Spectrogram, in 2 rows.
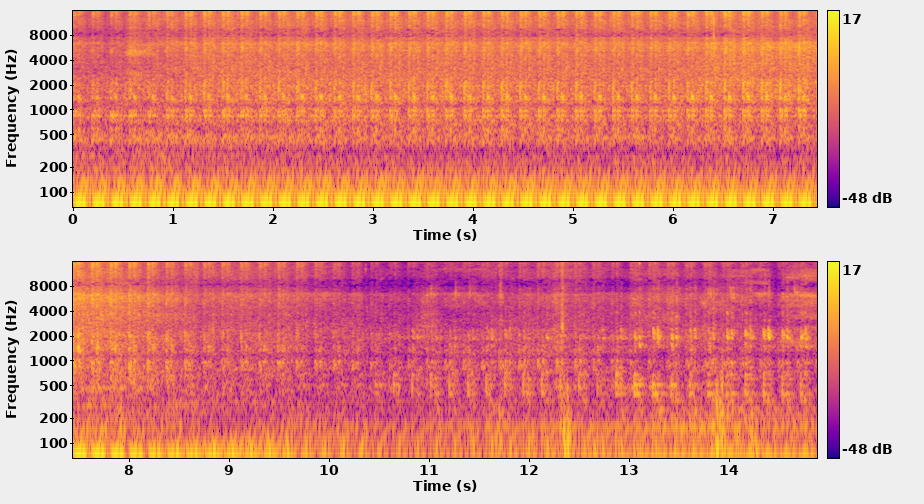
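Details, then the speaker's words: Boat single-cylinder JP2 diesel, cold start in December after three months unused: slow even thump about 2.5 beats per second with a smoke plume; starting ratchet audible; idles nicer cold, stalls if revs drop too low. "There's a plume of smoke there. Always ticks over much nicer when it's cold."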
